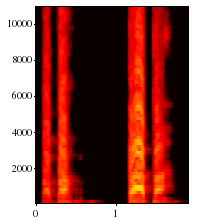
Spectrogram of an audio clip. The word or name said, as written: papa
